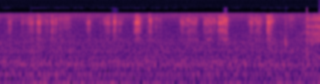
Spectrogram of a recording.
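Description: Sharpie felt-tip marker writing on paper: a quick, irregular run of short scratchy pen strokes.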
